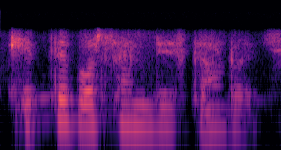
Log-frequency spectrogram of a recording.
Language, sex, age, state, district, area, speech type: Odia, female, 30-45, Odisha, Jagatsinghpur, rural, conversation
